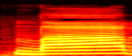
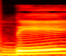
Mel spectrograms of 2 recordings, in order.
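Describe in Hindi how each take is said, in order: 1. स्वर खुली 'a' ध्वनि है। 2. स्वर 'e' की ध्वनि है। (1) "बा बोलना है" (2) "इसको बे नहीं बोलना"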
